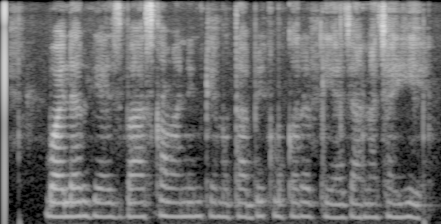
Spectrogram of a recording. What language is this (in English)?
Urdu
